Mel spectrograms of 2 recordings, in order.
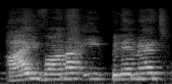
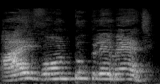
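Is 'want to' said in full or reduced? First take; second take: reduced; full. First: Want and to merge into one reduced word. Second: Want and to are said as separate full words. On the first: "ये वॉन्ट टू और वॉन्ट्स टू का ही contract form है" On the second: "वॉन्ट टू है आपका plural"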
